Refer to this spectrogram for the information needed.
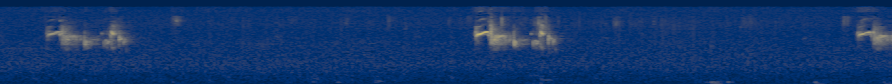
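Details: Wild brown-eared bulbul giving harsh, high squealing calls in three bursts several seconds apart, each a short run of strained shrieks, over a quiet outdoor background.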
